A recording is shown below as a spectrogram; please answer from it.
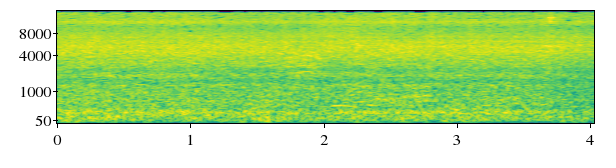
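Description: Steady rushing of river water over rocks and rapids.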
